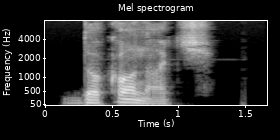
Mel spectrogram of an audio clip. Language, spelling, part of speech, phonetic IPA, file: Polish, dokonać, verb, [dɔˈkɔ̃nat͡ɕ], Pl-dokonać.ogg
